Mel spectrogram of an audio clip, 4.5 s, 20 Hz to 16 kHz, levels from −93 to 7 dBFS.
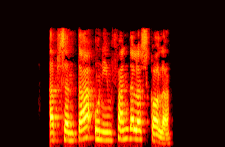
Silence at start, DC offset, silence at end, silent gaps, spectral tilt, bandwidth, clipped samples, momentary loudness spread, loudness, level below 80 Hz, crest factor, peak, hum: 1 s; under 0.1%; 1.1 s; none; -2.5 dB/octave; 8 kHz; under 0.1%; 6 LU; -15 LUFS; -68 dBFS; 16 dB; -2 dBFS; none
